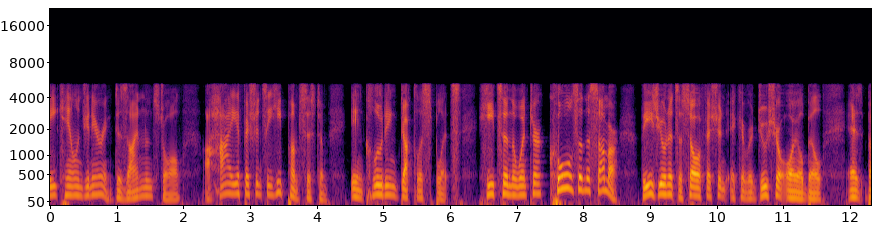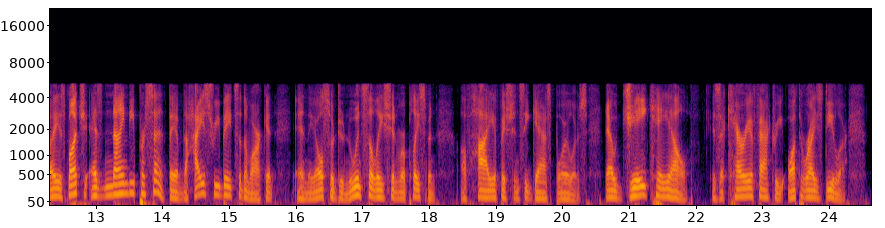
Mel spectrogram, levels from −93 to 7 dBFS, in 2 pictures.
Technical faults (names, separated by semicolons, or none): aliasing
